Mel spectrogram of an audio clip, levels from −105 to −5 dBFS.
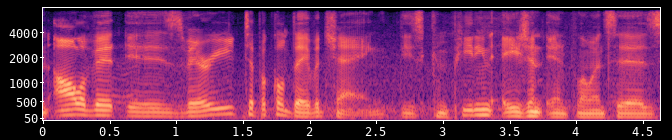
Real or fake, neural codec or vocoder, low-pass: real; none; 7.2 kHz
